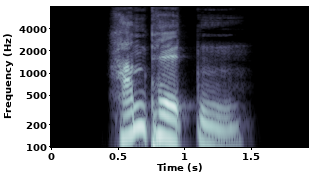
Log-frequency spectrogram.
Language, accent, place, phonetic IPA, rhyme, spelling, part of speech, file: German, Germany, Berlin, [ˈhampl̩tn̩], -ampl̩tn̩, hampelten, verb, De-hampelten.ogg
- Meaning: inflection of hampeln: 1. first/third-person plural preterite 2. first/third-person plural subjunctive II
